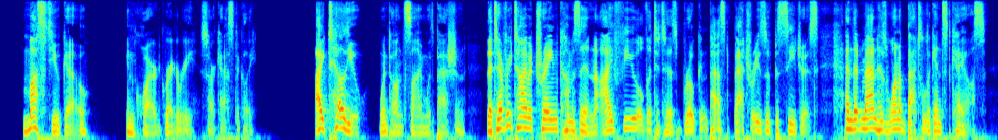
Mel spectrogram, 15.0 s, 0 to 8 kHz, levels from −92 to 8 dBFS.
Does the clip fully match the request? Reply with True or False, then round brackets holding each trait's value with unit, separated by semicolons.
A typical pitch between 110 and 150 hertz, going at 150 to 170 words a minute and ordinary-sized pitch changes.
False (135 Hz; 160 wpm; 6.1 semitones)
